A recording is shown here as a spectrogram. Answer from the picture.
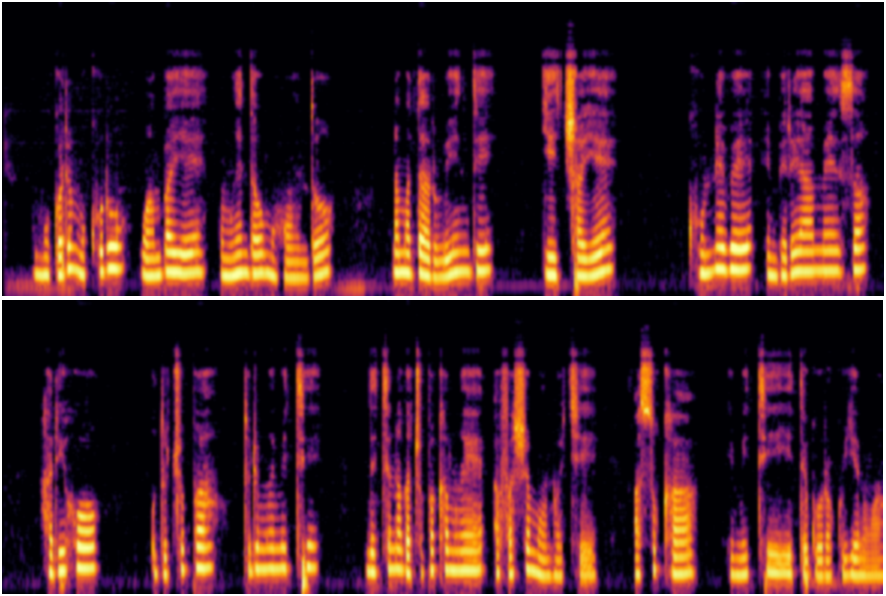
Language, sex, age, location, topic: Kinyarwanda, female, 36-49, Kigali, health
